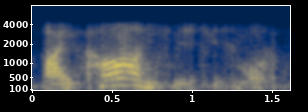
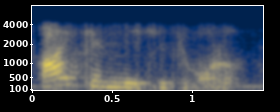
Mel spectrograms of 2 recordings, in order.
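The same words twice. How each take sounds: First: CAN'T stressed with a long, full vowel. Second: CAN short and unstressed, MEET carrying the weight; reduced can. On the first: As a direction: lean on "can't", keep its vowel open and full. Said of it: "وكمان قلنا النيجاتيفز". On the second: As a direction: glide over "can" to land on "meet". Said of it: "modal verbs". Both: Shown as a demonstration.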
